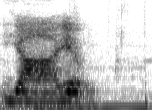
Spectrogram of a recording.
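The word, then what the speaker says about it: jeg: आई, आई को कहा जाता है याय, याय, याय।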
